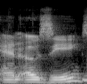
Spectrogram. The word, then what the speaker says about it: Nobodinoz: But it's spelled all one word, Nobodinoz. So it's like Nobito Knows, but it's Nobody Knows.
